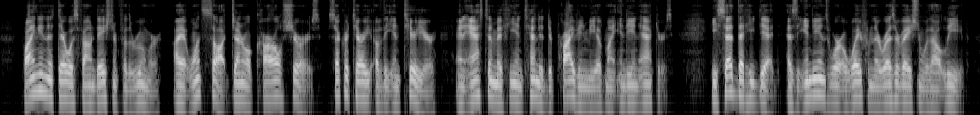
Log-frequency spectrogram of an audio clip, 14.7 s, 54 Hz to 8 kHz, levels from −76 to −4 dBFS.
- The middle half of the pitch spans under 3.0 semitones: No, average, 3.3 semitones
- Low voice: Yes, low, 110 Hz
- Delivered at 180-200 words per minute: Yes, average, 190 wpm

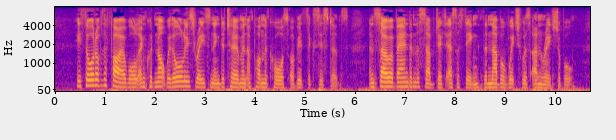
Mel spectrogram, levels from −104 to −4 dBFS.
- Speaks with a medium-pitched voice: Yes, medium, 145 Hz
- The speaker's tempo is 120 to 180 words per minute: No, average, 190 wpm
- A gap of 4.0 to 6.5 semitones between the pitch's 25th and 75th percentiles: No, average, 3.3 semitones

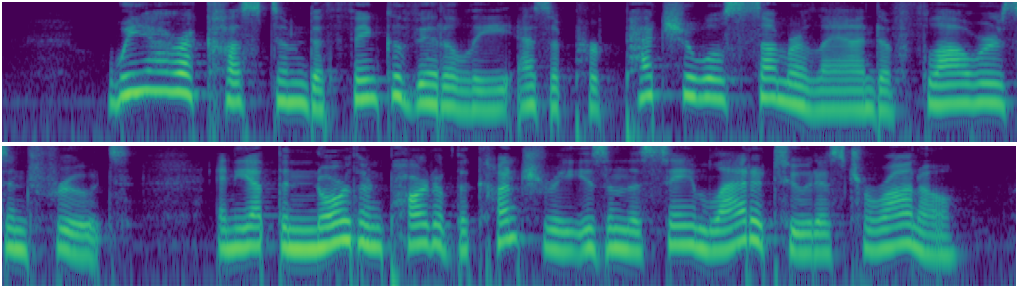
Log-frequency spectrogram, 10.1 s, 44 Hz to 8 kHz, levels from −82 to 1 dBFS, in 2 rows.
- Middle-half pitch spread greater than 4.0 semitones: Yes, average, 4.8 semitones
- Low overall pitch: No, high, 190 Hz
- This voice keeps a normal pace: Yes, average, 185 wpm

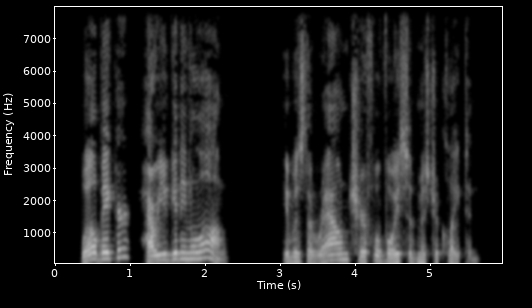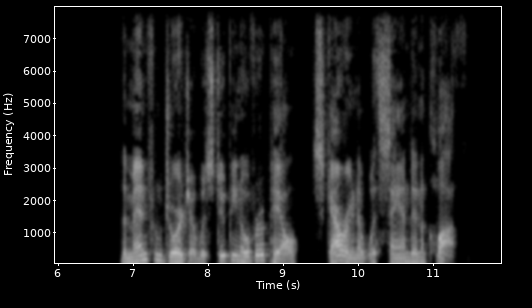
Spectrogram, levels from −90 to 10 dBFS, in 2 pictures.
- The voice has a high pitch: No, low, 135 Hz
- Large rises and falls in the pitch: Yes, wide, 6.5 semitones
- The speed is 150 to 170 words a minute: Yes, average, 160 wpm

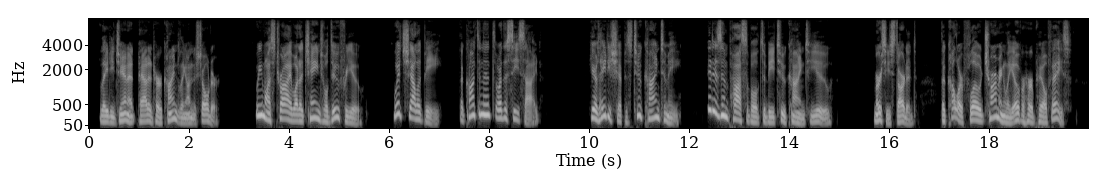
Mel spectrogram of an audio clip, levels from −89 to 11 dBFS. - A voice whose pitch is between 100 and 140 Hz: Yes, low, 135 Hz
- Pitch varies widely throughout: Yes, wide, 9.0 semitones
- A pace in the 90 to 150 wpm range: No, average, 160 wpm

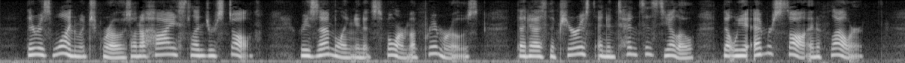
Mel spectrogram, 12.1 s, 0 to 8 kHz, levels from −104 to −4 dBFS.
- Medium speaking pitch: No, high, 245 Hz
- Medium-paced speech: Yes, average, 150 wpm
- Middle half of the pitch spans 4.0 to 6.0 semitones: Yes, average, 4.6 semitones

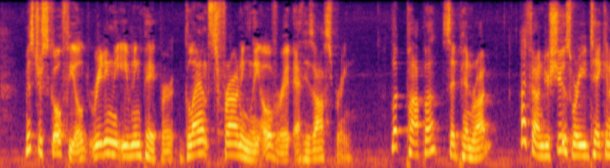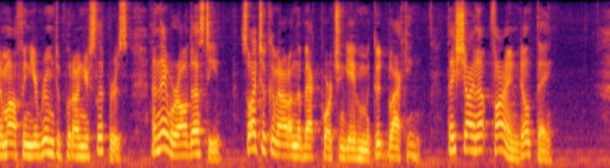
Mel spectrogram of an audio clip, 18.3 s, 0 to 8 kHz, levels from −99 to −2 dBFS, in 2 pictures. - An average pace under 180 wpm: No, average, 195 wpm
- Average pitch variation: No, wide, 6.1 semitones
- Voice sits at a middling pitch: Yes, medium, 150 Hz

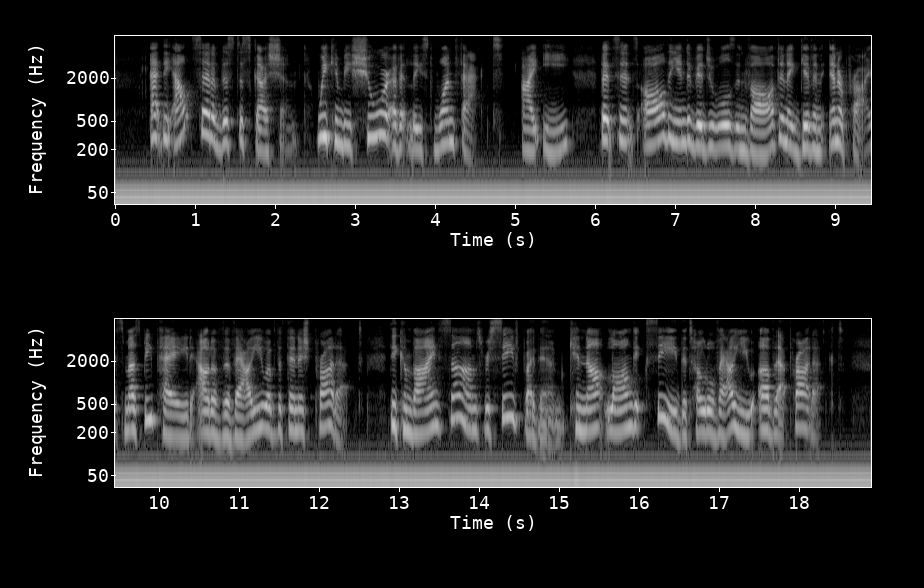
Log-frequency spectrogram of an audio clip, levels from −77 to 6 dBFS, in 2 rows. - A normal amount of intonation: Yes, average, 3.8 semitones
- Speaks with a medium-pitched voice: No, high, 220 Hz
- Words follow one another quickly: No, average, 165 wpm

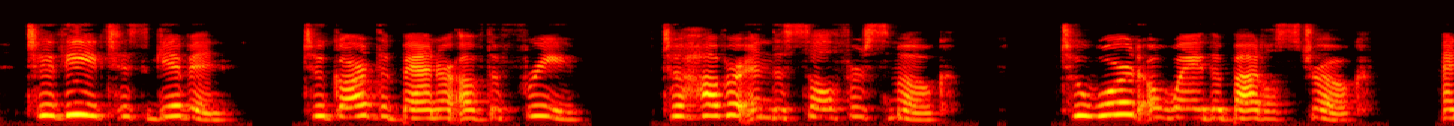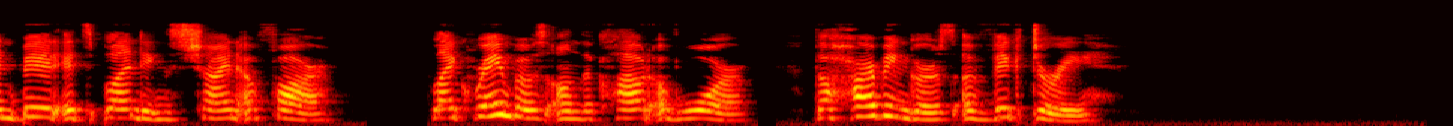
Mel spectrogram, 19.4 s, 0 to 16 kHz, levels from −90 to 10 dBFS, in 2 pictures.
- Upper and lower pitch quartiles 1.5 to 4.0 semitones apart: No, average, 4.4 semitones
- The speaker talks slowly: Yes, slow, 125 wpm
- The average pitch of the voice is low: No, high, 245 Hz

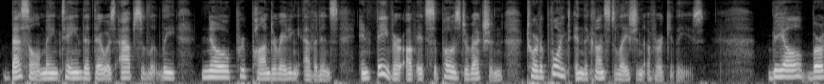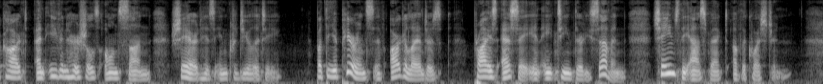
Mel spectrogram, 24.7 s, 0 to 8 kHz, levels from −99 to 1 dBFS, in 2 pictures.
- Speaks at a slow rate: Yes, slow, 110 wpm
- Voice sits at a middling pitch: Yes, medium, 150 Hz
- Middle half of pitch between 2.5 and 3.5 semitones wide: No, average, 4.5 semitones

